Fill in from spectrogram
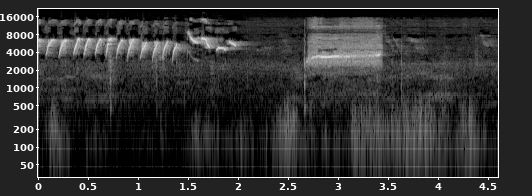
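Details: White-eye song used to train young birds, long-breath 'ngalas wit wit' style: about a dozen fast, high slurred chirps in an even string, then a thin sliding trill and a short steady whistled note.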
